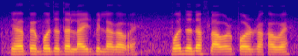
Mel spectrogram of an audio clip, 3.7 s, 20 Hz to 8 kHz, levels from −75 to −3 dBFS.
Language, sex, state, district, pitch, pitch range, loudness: Hindi, male, Arunachal Pradesh, Lower Dibang Valley, 140 Hz, 135-145 Hz, -16 LUFS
